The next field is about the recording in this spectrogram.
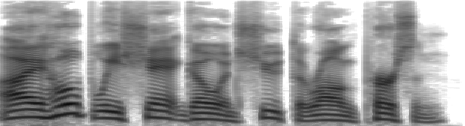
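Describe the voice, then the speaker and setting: Audiobook role: male reader as hot-headed young upper-class chap, grumbling, earnest, animated pitch, unhurried. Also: dry recording, clean studio sound, close to an everyday voice. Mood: eager, anxious. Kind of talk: audiobook character dialogue.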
